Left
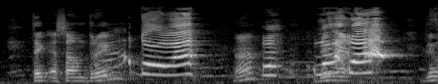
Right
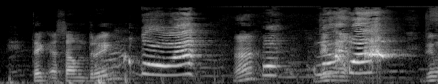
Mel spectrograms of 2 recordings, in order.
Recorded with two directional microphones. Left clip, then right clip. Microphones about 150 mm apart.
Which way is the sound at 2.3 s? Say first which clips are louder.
Right 5 dB; 20° right (ahead or behind).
